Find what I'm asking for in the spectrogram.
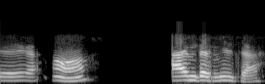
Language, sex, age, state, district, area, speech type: Nepali, male, 60+, West Bengal, Kalimpong, rural, conversation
